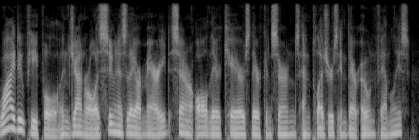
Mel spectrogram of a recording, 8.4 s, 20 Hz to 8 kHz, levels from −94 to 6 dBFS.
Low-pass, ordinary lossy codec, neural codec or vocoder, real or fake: 7.2 kHz; AAC, 48 kbps; none; real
